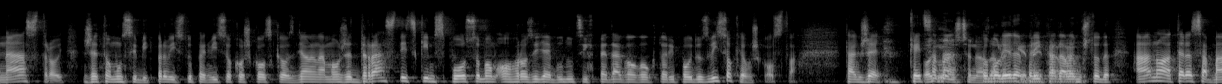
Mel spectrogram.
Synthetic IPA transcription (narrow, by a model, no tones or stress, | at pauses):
naːst̪ɾɔj | ʒɛt̪ɔmusiːbicpr̩ʋiːst̪upɛɲʋisɔkɔʃkɔlskɛɦɔzɟalɛnamʊɔʒɛd̪ɾast̪it͡skiːmspʊɔsɔbɔmɔɦɾɔziɟajbud̪uːt͡sixpɛd̪aɡɔːɡɔʊkt̪ɔɾiːpʊɔjd̪uːzʋisɔkɛːɦɔʃkɔ̰lst̪ʋa̰t̪aɡʒɛkɛcsaʃɛt̪ɔbɔljɛd̪ɛnpɾiːklad̪alɛuʃt̪ɔʔaːnɔat̪ɛɾasːaba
